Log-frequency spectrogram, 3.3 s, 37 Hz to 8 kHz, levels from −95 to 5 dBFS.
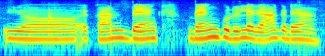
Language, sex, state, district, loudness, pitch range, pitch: Chakma, female, Tripura, Dhalai, -17 LUFS, 190-210 Hz, 200 Hz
